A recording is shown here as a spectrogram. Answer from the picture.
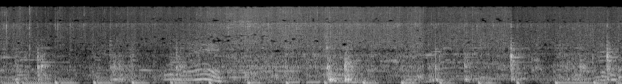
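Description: Broad beans and chopped vegetables sizzling as they fry in a pot on high heat, stirred with a spatula that scrapes and knocks against the pot again and again.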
